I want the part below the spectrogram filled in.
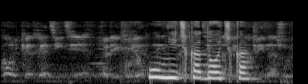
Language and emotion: Russian, positive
